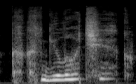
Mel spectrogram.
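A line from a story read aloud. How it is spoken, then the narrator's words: Whisper. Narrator (Russian): прошептала Анна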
